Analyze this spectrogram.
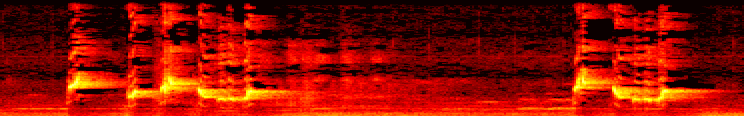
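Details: Mandali bulbul singing two rich fluty phrases of four or five descending slurred whistles each, separated by a pause of about two seconds, over a soft background hum.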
